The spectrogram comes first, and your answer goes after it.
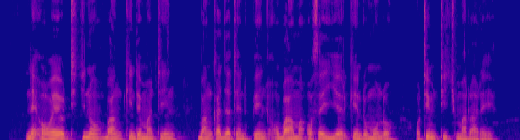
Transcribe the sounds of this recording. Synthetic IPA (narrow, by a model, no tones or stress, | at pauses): nɛʔɔwɛjɔti̥t͡ʃnɔbaŋkindematɪn | baŋkad͡ʒatɛndpiɲɔbamaʔɔsɛjɛrkendomɔndɔː | tɪmtit͡ʃmaɾaɾe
